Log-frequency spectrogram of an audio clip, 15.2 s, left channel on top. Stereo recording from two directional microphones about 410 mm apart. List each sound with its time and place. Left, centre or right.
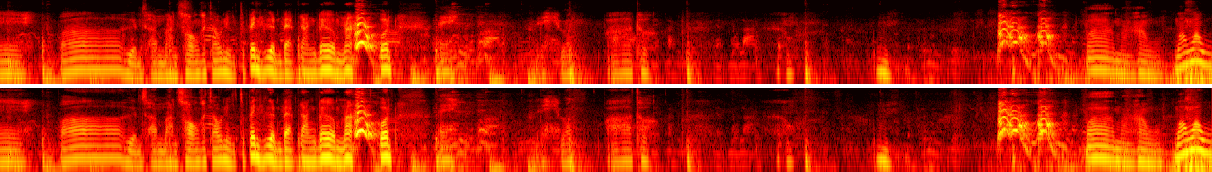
0.0 s speech: centre
6.7 s music: centre
7.6 s speech: centre
12.5 s dog: centre
13.6 s speech: centre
